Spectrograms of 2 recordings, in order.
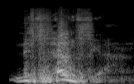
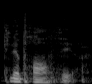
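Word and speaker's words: Kniphofia: it's to be pronounced gipoia and that's absolutely true if it's named after a person you use even the regional pronunciation of his name so it's Foria sorry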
